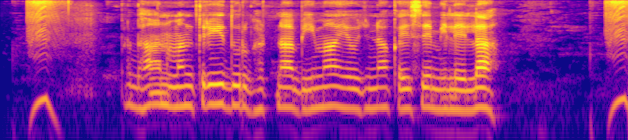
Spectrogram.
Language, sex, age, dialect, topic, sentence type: Bhojpuri, female, 18-24, Western, banking, question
